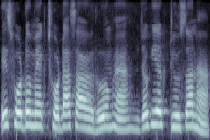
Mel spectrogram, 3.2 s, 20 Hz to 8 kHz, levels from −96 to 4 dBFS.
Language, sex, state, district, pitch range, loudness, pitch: Hindi, male, Jharkhand, Garhwa, 195-235 Hz, -15 LUFS, 220 Hz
